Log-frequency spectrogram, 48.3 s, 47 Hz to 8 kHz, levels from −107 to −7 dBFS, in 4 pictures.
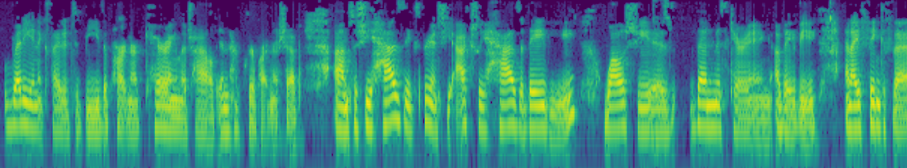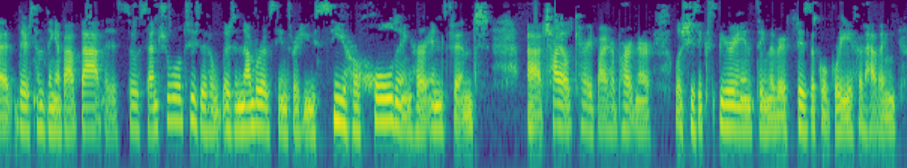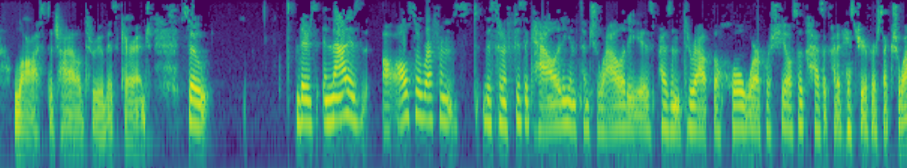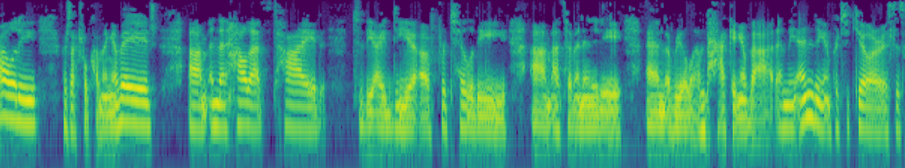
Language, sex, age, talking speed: English, female, 30-49, 175 wpm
